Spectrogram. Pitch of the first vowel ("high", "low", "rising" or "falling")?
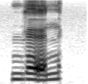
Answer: low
